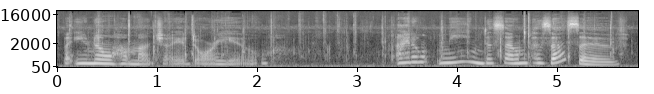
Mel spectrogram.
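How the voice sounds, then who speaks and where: A woman's voice: on the high side, darkish tone, slight background noise. A woman voicing a jealous, possessive necromancer girlfriend in an ASMR roleplay, venting with theatrical indignation. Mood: possessive, adoring.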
